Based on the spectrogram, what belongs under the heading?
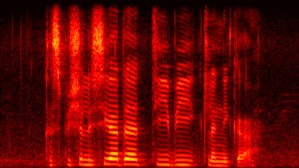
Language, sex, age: Afrikaans, female, 21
